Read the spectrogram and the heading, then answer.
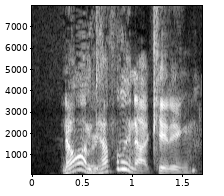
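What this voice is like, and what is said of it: Serious, deadpan voice. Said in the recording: “that's serious voice. ... Yeah, that's my serious voice.”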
